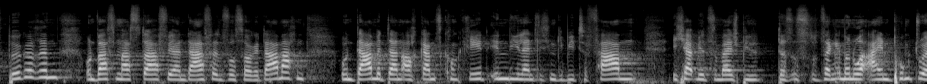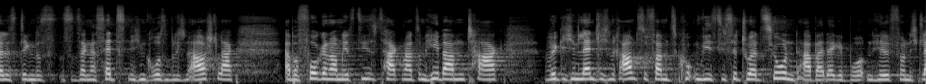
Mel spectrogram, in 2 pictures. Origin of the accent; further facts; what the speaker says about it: Baden-Württemberg, Germany; auf ins schwäbische Land, wo ich herkomme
